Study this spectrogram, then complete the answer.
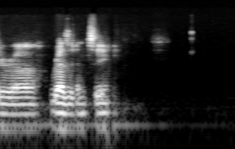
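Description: A young man speaks calmly into a microphone, heard as if through an online call.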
